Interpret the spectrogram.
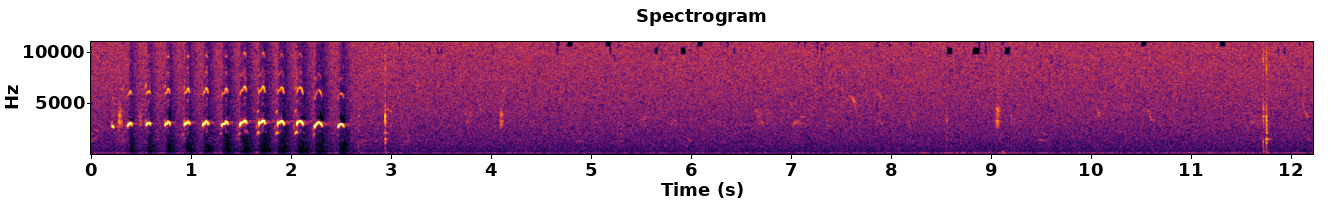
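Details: Ospreys at a nest in Charlo, Montana, on a live nest camera, 22 September 2023 at 10:30: a quick run of about fourteen sharp, even, whistled chirps over roughly two and a half seconds, then only steady background rumble and hiss.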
